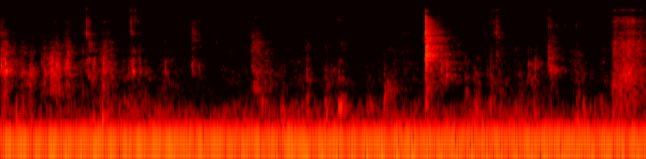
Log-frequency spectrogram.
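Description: Close-up chewing of fried chicken nuggets: irregular wet mouth smacks and small crunches, with one sharp click about four seconds in. A steady low hum runs underneath.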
